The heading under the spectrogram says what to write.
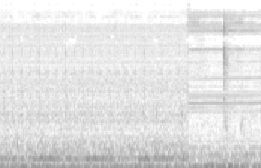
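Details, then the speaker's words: Mastertronic analyzer reference test: the A motor starts and fills the rinsing chamber, giving a quiet, even small-motor hum with a faint steady buzz, then a lighter whirring shift; the fill pump is running normally. "Now you will hear that the A motor is starting and filling this rinsing chamber."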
